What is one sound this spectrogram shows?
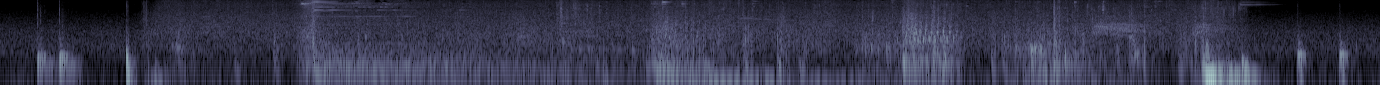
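Wind blows in gusts outdoors.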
